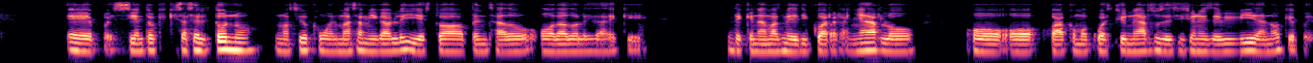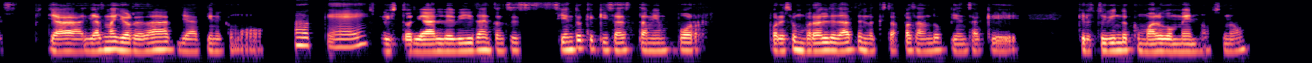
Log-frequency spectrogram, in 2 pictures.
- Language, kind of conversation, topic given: Spanish, advice, ¿Cómo puedo dar retroalimentación constructiva sin generar conflicto?
- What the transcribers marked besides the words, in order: none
